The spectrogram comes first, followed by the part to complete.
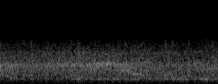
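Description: Steady background noise with no distinct sound standing out.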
